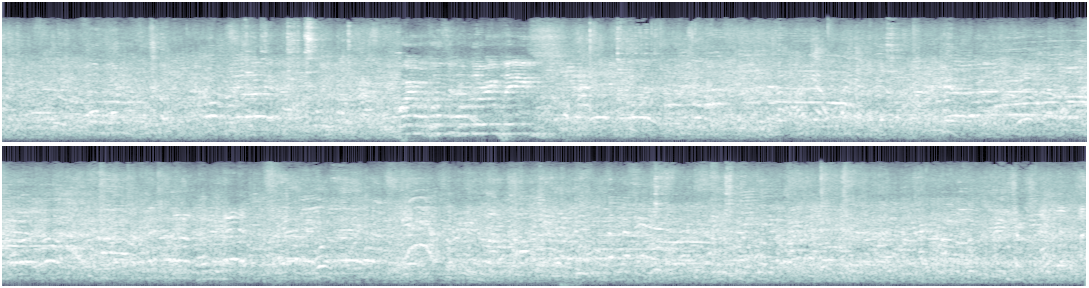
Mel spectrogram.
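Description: A crowd chatters loudly in a large echoing hall.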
